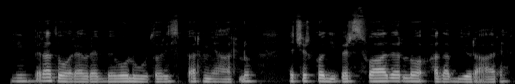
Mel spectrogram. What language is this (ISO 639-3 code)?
ita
